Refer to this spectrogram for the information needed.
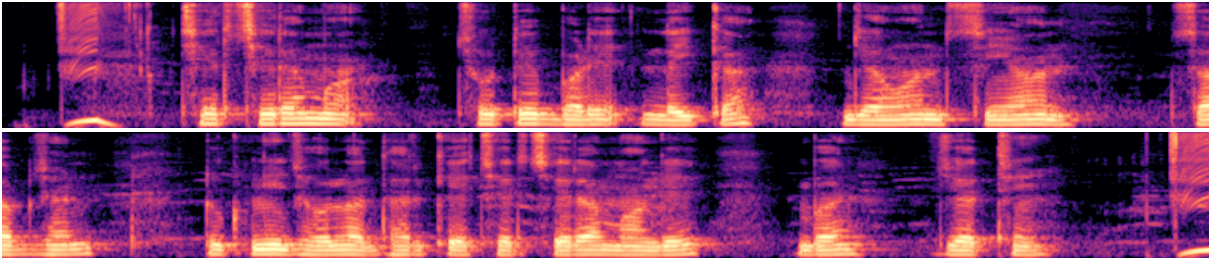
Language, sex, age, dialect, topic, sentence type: Chhattisgarhi, male, 18-24, Eastern, agriculture, statement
